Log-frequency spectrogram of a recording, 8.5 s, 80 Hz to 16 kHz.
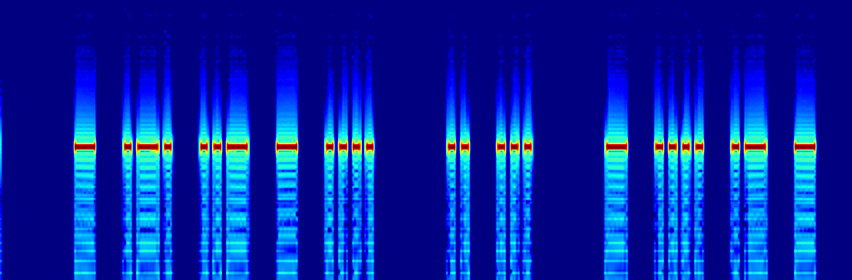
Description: Morse code, heard as a keyed tone, about 18 wpm, spaced as for 15 wpm, 1000 Hz. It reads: TRUTH IS THAT
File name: 15wpm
